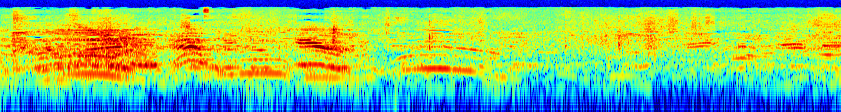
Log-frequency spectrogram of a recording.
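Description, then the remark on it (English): Overlapping voices of an evening softball game crowd, with Lady Jacks and Lady Dogs supporters, chatter and call out at once, a steady murmur of many people with brighter shouts rising and falling throughout, no single voice standing out. “Good crowd here tonight.”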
